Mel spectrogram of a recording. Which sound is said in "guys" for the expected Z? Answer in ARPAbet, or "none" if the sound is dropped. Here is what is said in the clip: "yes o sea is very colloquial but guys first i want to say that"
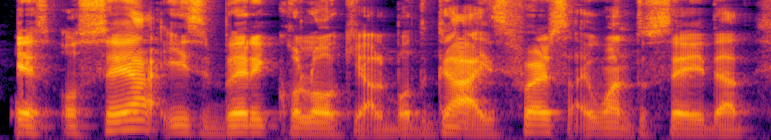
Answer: S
